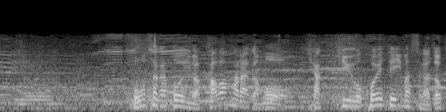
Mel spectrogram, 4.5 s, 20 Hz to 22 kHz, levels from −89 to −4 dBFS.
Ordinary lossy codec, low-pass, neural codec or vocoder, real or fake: none; 7.2 kHz; none; real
